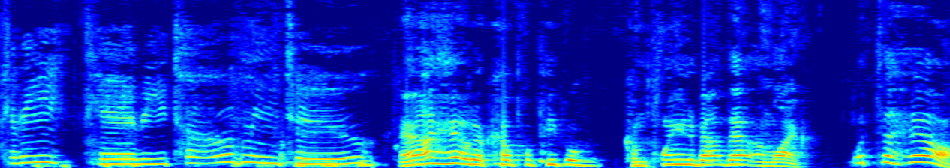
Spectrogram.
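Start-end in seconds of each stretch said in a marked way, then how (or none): 0.0-2.5 strange, very high voice, slowed right down, drawn out. Retelling answering who's back there, in a weird high-pitched voice. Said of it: "I do this really weird high pitched voice".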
